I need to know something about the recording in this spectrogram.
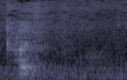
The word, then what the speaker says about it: chitin: Their shell is actually a polysaccharide called chitin. It's the CH is pronounced with like a K sound, so it's like chitin.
